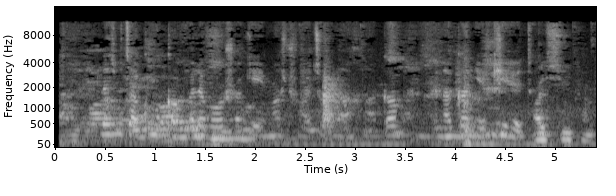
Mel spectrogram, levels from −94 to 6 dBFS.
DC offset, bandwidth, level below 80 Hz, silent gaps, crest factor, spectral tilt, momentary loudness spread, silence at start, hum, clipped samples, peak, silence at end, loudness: under 0.1%; 11.5 kHz; -44 dBFS; none; 20 dB; -4 dB/octave; 11 LU; 0.05 s; none; under 0.1%; -6 dBFS; 0 s; -25 LUFS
